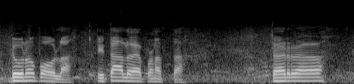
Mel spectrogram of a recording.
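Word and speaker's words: Dona Paula: मित्रांनो हेच ते गोव्यामधलं सर्वात सुंदर आणि मोस्ट अट्रॅक्टिव्ह प्लेस असलेल डोनो पावला डोना पावला थोड प्रोनन्सिएशन मध्ये गडबड होते पण ठीक आहे सो मित्रांनो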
